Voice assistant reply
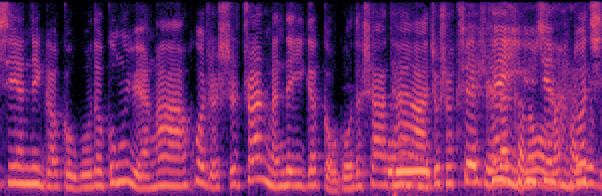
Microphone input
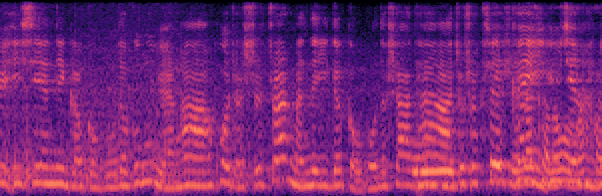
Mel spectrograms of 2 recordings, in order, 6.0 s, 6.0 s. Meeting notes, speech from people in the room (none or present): none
